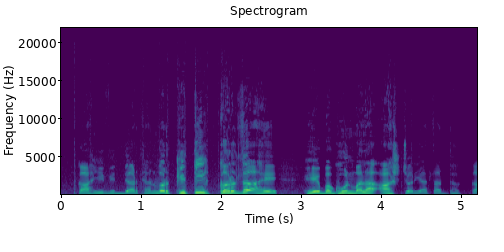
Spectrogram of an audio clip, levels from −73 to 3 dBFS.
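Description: From 1.09 s to 2.46 s the speech and the room noise behind it sink together by about 10 dB. That shared drop marks automatic gain falling: the gain control judged the input too loud, perhaps after the talker moved around 1 s, and eased its gain down.

From 2.37 s to 2.86 s, just before "हे बघून मला", voice and background swell back together by about 6 dB. This is automatic gain rising: the control, now finding the input too quiet, lifted its gain over that half second.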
